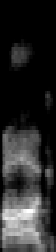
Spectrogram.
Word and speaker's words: Fogh: manhattan and i'm fogg that h is silent and it's quite appropriate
